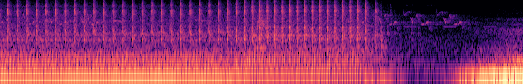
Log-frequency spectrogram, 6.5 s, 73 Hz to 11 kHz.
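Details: 2002 Isuzu Trooper LTD engine, 140k miles, at idle until shutdown: sharp regular deep knocks around 210 a minute; rod knock from oil starvation after low oil level, engine to be replaced.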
